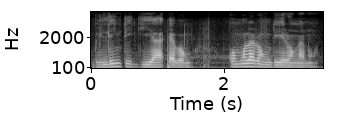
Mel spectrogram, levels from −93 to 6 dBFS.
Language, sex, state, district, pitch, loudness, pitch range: Bengali, male, Tripura, West Tripura, 125 Hz, -19 LUFS, 120-145 Hz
